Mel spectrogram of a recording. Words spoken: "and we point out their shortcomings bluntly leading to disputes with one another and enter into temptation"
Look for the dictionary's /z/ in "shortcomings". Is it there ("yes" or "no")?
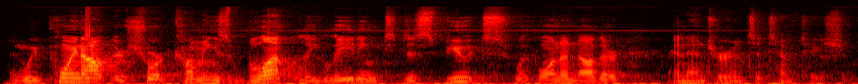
yes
